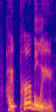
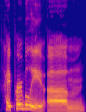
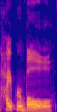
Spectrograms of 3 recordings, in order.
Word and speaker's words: hyperbole: that are often pronounced incorrectly funny I enjoy mispronouncing this first word the first word is hyperbole hyperbole it's not hyperbole though it does sound very funny to say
